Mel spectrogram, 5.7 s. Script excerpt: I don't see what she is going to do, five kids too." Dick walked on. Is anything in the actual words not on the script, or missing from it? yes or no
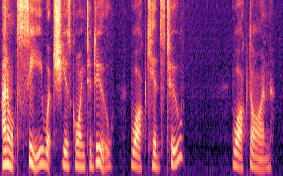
yes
